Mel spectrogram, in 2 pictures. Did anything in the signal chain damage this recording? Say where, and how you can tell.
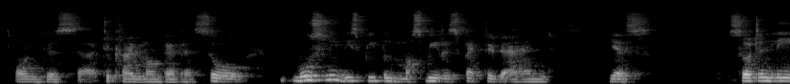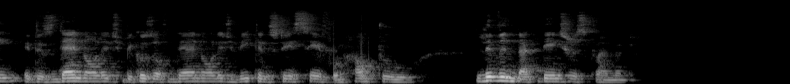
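Yes. Two isolated sharp clicks in the speech, at 9.86 s and 14.14 s, point to dropped samples, likely at the driver or buffer stage. A handful of samples vanish, so the waveform jumps abruptly. There is no audible gap, which rules out a dropout.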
